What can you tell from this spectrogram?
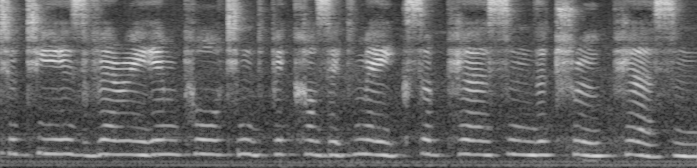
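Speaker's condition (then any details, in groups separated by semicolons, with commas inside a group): Cerebral palsy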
